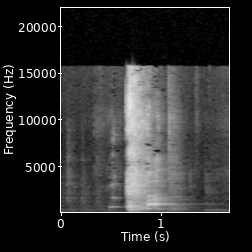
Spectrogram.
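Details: A brief in-breath, then one sharp explosive burst of air trailing off; a single sneeze.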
